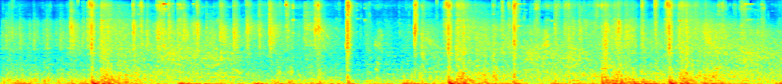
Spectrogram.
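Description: Gunshots crack sharply again and again.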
